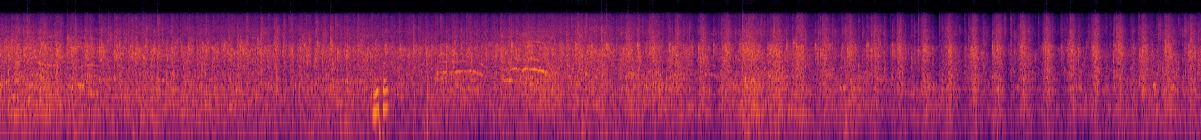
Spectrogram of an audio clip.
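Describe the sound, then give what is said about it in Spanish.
An audience rising to its feet and applauding at a recognition event in a national library, a dense, steady wash of many clapping hands that continues loudly for the whole stretch. “Esos aplausos que escuchaste porque toda la gente se pone de pie para recibir a Nora Cortiñas.”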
